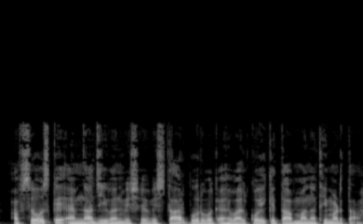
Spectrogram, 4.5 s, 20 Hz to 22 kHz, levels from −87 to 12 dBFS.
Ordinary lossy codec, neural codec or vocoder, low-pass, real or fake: MP3, 48 kbps; none; 9.9 kHz; real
